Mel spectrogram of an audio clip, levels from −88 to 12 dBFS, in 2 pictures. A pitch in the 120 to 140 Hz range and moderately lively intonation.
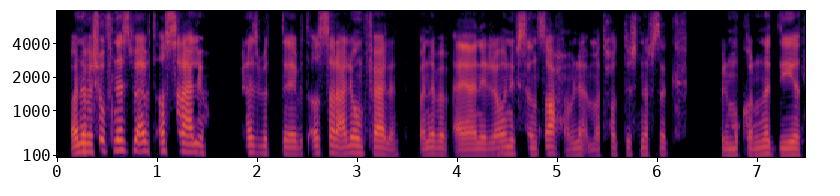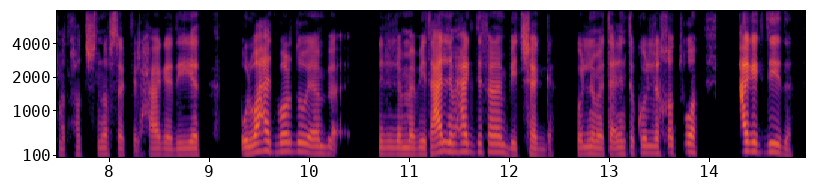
Yes: low, 130 Hz; average, 4.9 semitones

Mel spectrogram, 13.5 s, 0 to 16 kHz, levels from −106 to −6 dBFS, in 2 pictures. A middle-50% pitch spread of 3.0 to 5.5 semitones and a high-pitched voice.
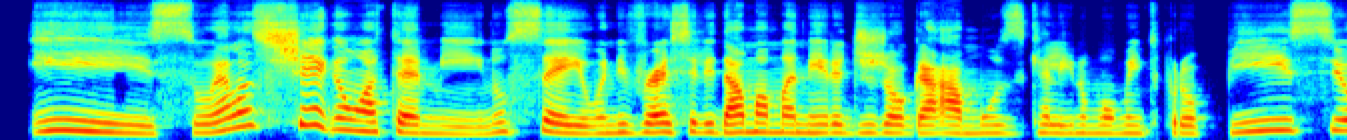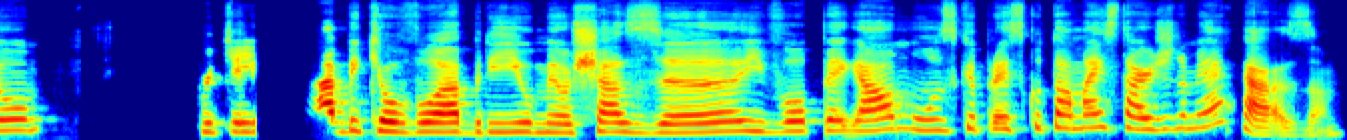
Yes: average, 4.1 semitones; high, 240 Hz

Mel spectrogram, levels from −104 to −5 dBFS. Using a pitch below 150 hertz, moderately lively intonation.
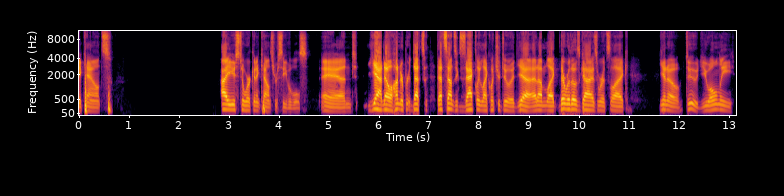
Yes: medium, 140 Hz; average, 4.1 semitones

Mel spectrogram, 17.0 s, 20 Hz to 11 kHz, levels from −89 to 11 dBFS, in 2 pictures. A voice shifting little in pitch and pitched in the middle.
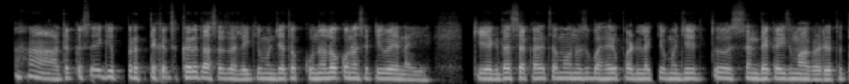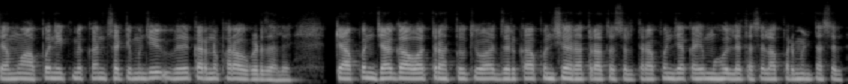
Yes: narrow, 1.5 semitones; medium, 165 Hz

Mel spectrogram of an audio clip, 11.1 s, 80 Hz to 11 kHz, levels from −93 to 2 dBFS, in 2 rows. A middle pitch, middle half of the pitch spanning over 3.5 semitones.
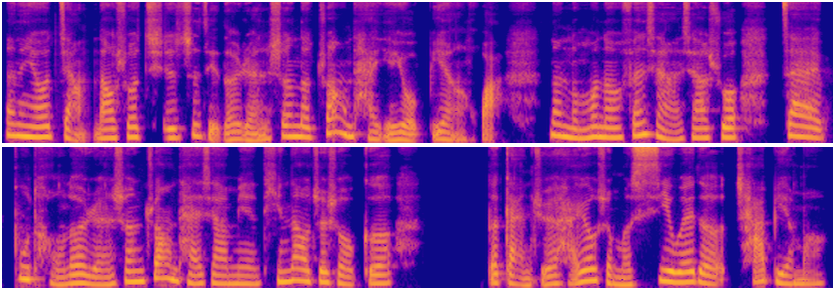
No: high, 210 Hz; average, 4.0 semitones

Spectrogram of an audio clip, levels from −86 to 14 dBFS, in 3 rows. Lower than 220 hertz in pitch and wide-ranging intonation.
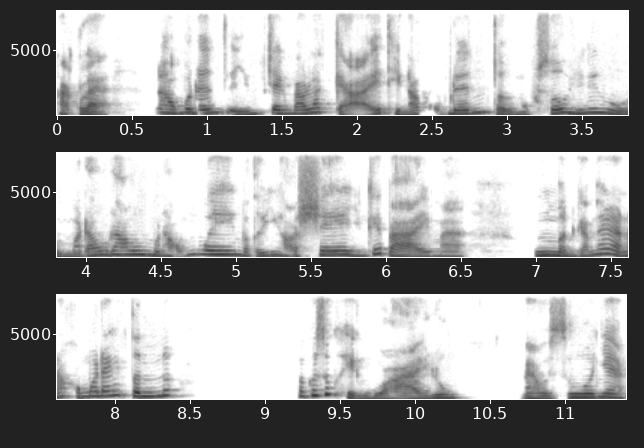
No: very high, 255 Hz; wide, 7.1 semitones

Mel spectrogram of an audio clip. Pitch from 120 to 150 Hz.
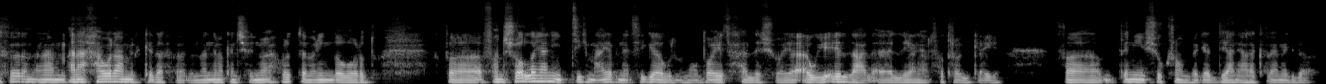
No: low, 105 Hz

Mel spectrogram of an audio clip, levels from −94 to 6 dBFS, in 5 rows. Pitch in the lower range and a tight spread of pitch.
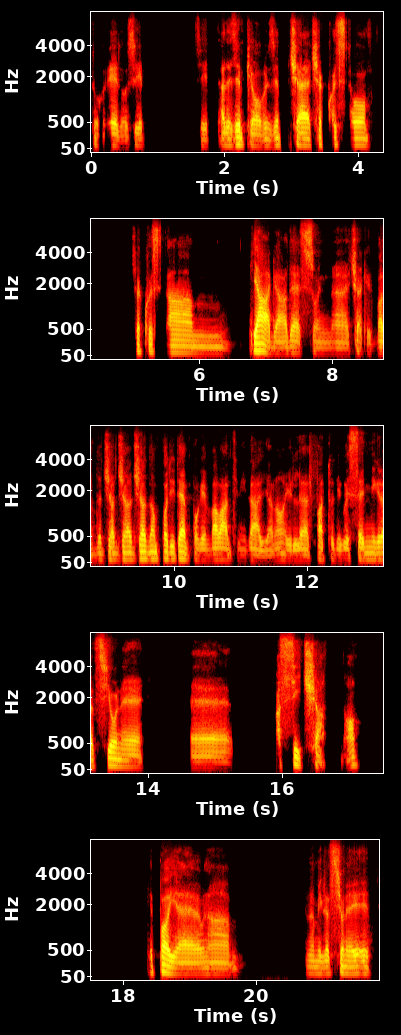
Yes: very low, 90 Hz; narrow, 2.2 semitones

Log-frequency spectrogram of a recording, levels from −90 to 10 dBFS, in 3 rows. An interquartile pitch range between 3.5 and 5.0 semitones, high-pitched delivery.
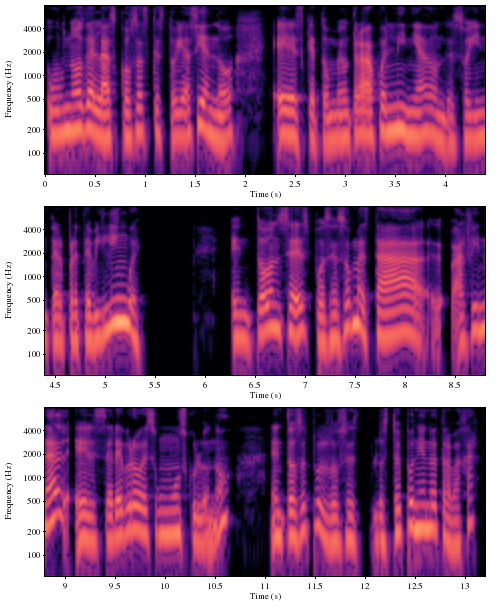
No: average, 4.2 semitones; medium, 175 Hz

